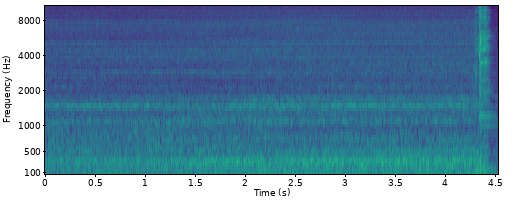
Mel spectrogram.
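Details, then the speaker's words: Hybrid Fire Free Heat Machine model 150 outdoor wood boiler, over 10 years old, blower cover removed, blower kicks on via contactor when the light switch is flipped: steady, even rush of air with a faint low hum, no knocking or rattling; blower running normally. "like I said whenever I cut this switch off to cut the light off the blow kicks on well here's your contact get the blow on"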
